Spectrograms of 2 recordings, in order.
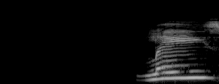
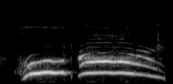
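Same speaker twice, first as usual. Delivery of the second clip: urgent shout; 11 dB louder than usual. Shown as a demonstration. Stone calling to Stick in the wind, a very high loud hold on. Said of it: "another one of those exclamation points".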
